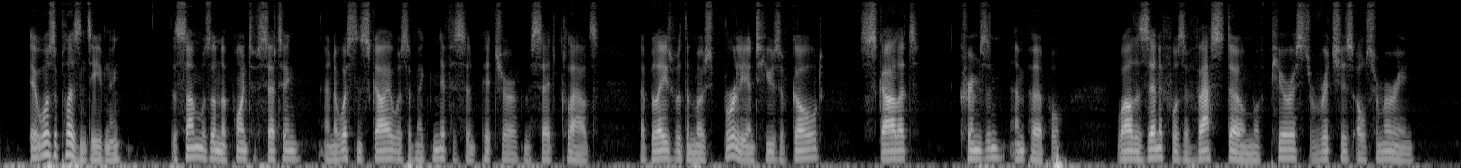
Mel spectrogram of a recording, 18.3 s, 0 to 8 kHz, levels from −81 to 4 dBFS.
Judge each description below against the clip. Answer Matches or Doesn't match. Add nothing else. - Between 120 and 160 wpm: Matches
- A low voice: Matches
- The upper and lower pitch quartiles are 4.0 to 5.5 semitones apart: Doesn't match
